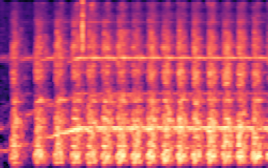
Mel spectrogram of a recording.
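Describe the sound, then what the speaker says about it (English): A computerized embroidery machine runs a placement stitch for a custom patch, making a steady, fast, rhythmic needle chatter with a faint motor whine. It sounds close and continuous. "Let's hit the go button and get this first little placement stitch done"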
